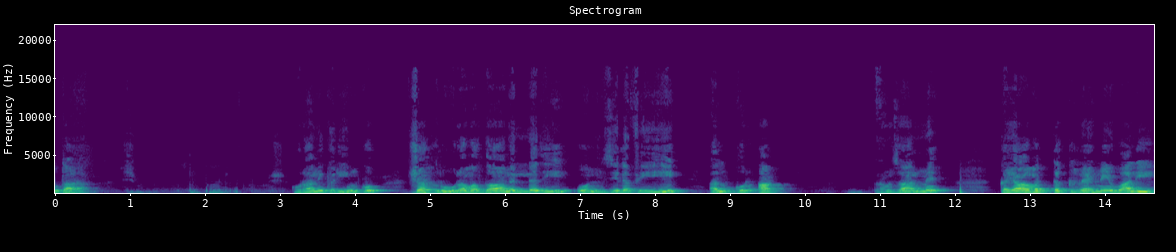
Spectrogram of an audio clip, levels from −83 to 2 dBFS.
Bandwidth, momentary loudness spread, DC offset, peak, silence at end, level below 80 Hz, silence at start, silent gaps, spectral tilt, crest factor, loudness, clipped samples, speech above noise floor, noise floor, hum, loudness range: 8.4 kHz; 12 LU; under 0.1%; -8 dBFS; 0 s; -60 dBFS; 0 s; none; -9 dB/octave; 18 dB; -25 LUFS; under 0.1%; 49 dB; -73 dBFS; none; 7 LU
